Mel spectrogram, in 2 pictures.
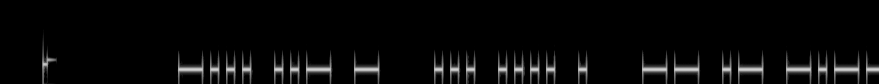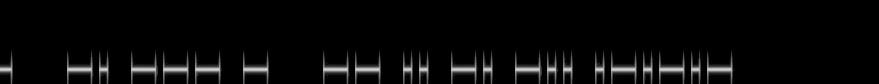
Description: Morse code, heard as a keyed tone, about 14 wpm, 700 Hz. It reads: BUT SHE MAY NOT MIND.
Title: Sentences from Top 600 Words 15wpm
